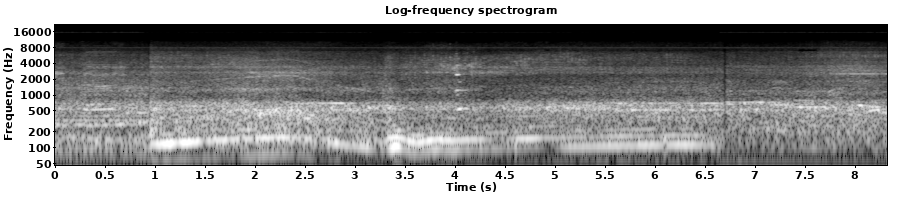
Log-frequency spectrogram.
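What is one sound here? A bus engine rumbles and hums in street traffic.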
